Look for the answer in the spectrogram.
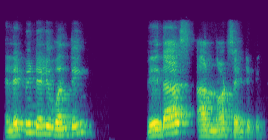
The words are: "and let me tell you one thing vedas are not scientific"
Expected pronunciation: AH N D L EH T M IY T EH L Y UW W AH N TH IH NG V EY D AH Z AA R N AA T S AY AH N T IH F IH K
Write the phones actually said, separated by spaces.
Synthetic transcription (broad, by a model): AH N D L EH T M IY T EH L Y UW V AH N T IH NG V EY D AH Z AA R N AA T S AY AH N T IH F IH K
